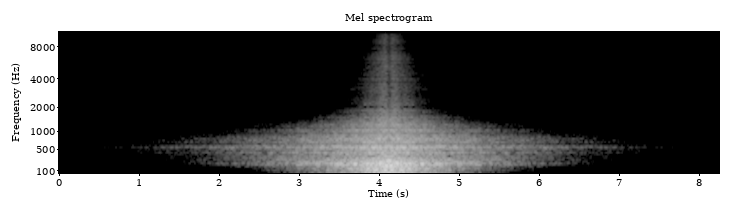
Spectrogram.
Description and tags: A synthetic Whoosh sound that can be used for movement for a swing or slow motion effect.
wish, whoosh, air, motion, slow, swing, woosh, sound, swoosh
